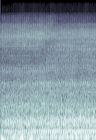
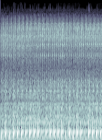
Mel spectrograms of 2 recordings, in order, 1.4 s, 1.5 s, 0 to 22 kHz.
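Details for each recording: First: 1977 Honda ATC 90 three-wheeler, 90cc two-stroke, started after sitting unused for years, riding through first to third gear: steady, even buzzing engine note without misses, knocks or stumbles, no smoke; fires right up and runs like a champion. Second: 1977 Honda ATC 90 two-stroke, air-cooled three-wheeler, first start after sitting for years, warming up: fast, even popping that slows and fades within a second when throttle drops; won't idle.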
